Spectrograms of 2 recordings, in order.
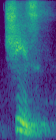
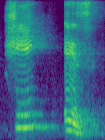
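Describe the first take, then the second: First: It is said as one shortened contracted word. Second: It is said as two separate full words.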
